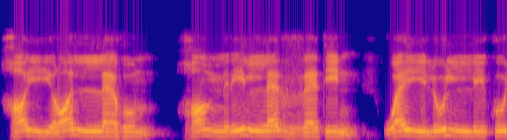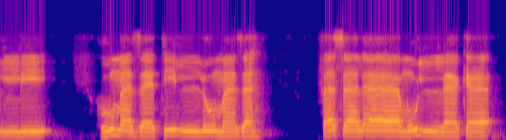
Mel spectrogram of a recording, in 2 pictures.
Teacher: فيدخل التنوين في اللام ويدغم فيه إدغاما كاملا فلا أسمع له صوتا ولا أسمع للغنة صوتا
